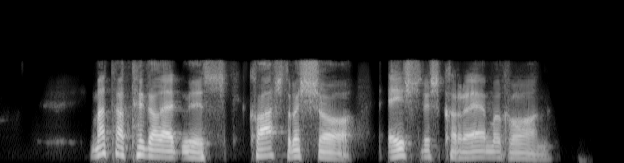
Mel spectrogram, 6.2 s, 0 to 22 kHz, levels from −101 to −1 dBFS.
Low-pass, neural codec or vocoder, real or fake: 5.4 kHz; codec, 16 kHz, 1 kbps, X-Codec, HuBERT features, trained on general audio; fake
